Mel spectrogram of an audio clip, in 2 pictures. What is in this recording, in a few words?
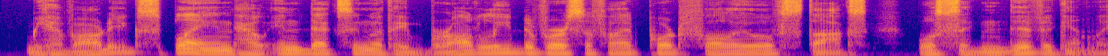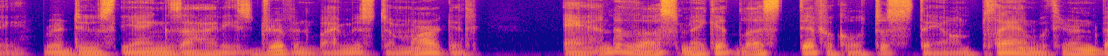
english american explainer videos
